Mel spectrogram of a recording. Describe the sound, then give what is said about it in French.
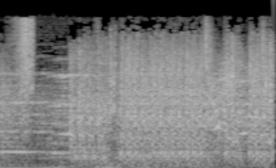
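Loud, sustained gunfire from two men shooting at each other fills the whole stretch: dense rapid bursts of shots crackling over a deep rumbling low end, with a few sharper cracks standing out. “Puis là, les deux gars se tirent dessus.”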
